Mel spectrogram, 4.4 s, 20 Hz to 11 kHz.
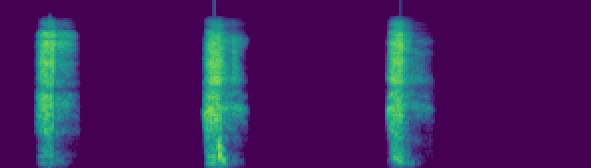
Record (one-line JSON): {"exhalation_length": "4.4 s", "exhalation_amplitude": 32768, "exhalation_signal_mean_std_ratio": 0.25, "survey_phase": "alpha (2021-03-01 to 2021-08-12)", "age": "45-64", "gender": "Female", "wearing_mask": "No", "symptom_none": true, "smoker_status": "Never smoked", "respiratory_condition_asthma": false, "respiratory_condition_other": false, "recruitment_source": "REACT", "submission_delay": "2 days", "covid_test_result": "Negative", "covid_test_method": "RT-qPCR"}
